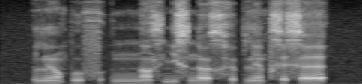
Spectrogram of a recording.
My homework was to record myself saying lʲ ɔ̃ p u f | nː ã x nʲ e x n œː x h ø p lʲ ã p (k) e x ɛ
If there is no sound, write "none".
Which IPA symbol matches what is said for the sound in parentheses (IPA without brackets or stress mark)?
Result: x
